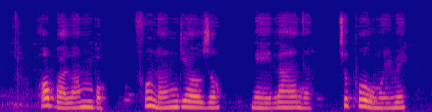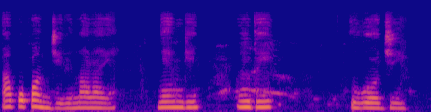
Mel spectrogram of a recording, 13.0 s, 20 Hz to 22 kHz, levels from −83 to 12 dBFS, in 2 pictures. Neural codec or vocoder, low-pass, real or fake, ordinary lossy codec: codec, 44.1 kHz, 3.4 kbps, Pupu-Codec; 14.4 kHz; fake; none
